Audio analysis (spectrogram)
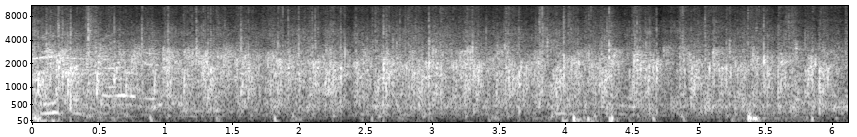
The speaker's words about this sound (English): That was totally amazing, and I think it deserves another big round of applause.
